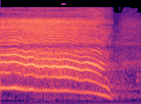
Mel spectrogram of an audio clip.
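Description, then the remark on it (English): A voice imitates a shrill, high-pitched yell: one loud sustained "ah" lasting about a second, holding steady before its pitch drops sharply as it cuts off. “he yells in the highest pitch you can yell.”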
